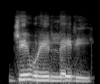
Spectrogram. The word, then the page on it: jewellery: Indian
